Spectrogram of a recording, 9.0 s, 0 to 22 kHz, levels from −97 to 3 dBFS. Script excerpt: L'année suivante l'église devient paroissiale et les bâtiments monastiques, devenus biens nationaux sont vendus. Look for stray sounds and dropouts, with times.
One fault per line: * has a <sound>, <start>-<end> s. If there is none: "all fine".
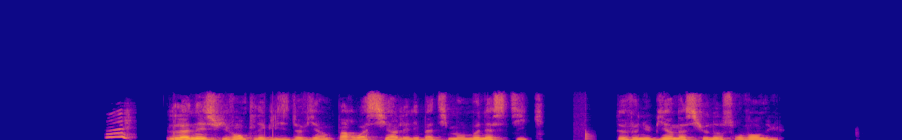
* has a laugh, 1.1-1.4 s
* has a thud, 5.7-6.0 s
